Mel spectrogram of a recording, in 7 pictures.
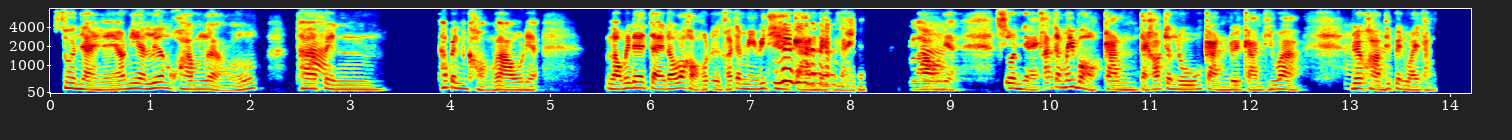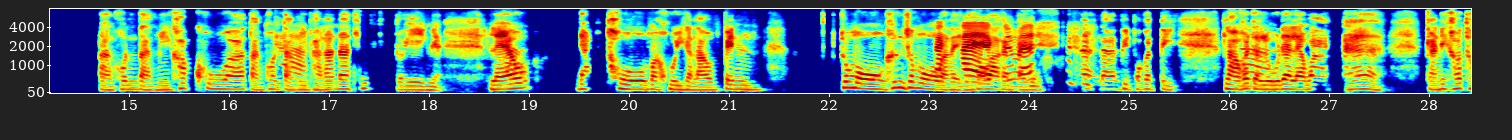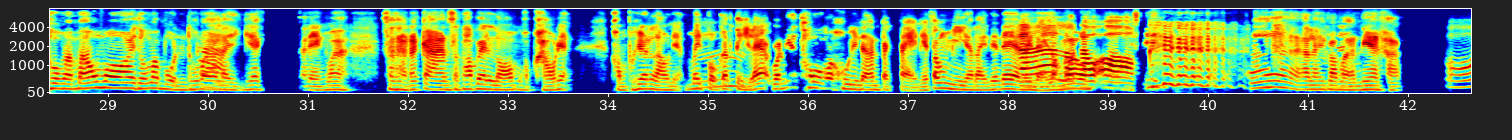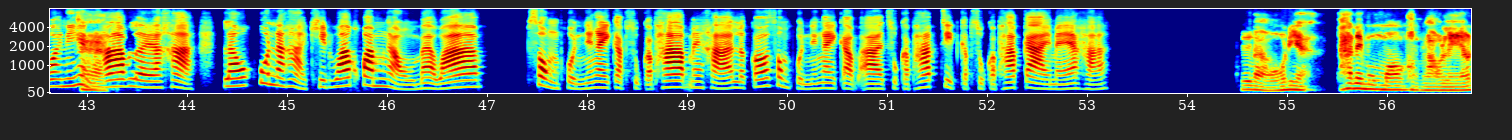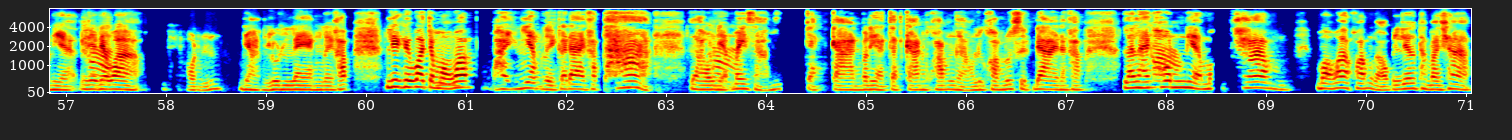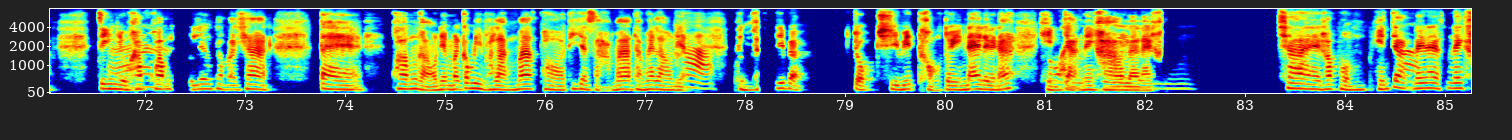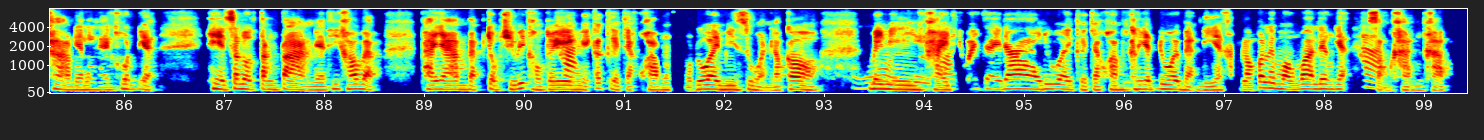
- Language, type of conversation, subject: Thai, podcast, คุณมีวิธีรับมือกับความเหงาในเมืองใหญ่อย่างไร?
- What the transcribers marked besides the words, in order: laugh; other noise; chuckle; chuckle; unintelligible speech; background speech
